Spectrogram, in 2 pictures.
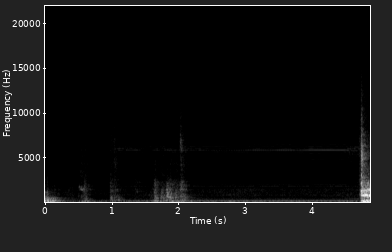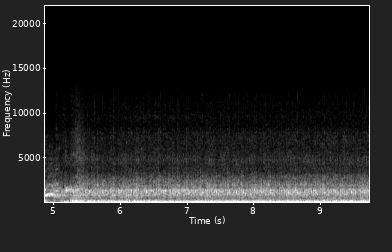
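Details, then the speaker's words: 1993 Dodge W250 with 5.9L 12-valve Cummins, just after injector replacement: quiet clicks, then the diesel fires into a steady, even clatter with no misses; steam from spilled diesel in exhaust. Normal idle, sounds better. "foreign but yeah I think she sounds a lot better"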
